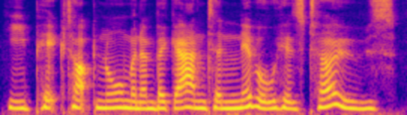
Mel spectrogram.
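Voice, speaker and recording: A woman storyteller reading a children's book aloud in an expressive, deliberate and dramatic narrating style. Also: fairly low pitch.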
